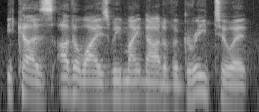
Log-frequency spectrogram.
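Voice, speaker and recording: A man's voice: medium pitch, fairly quick. A man hosting a gaming video, giving casual playthrough commentary and rambling as he thinks aloud.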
